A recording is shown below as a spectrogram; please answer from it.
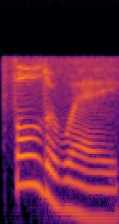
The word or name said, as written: foldaway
